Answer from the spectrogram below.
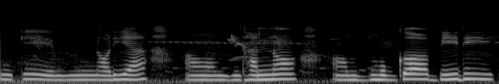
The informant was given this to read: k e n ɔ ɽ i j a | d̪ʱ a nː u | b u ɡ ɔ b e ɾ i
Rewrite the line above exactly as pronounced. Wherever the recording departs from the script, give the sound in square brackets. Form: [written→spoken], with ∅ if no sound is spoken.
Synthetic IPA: k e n ɔ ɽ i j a | d̪ʱ a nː [u→ɔ] | [b→m] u ɡ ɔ b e ɾ i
